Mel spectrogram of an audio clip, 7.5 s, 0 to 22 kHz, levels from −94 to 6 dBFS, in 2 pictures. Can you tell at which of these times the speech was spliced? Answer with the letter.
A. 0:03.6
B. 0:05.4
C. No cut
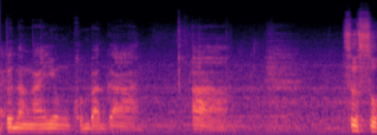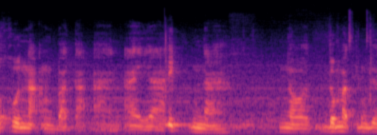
B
